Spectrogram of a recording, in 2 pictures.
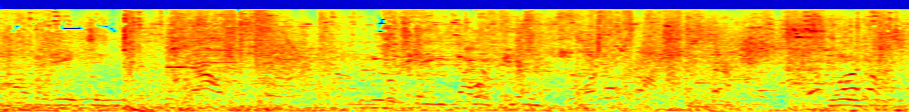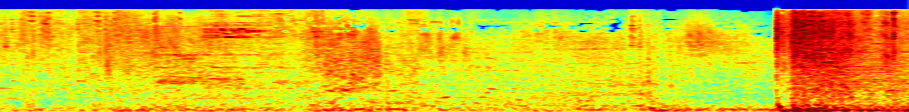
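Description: Game spells whoosh and clash in a rapid battle.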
